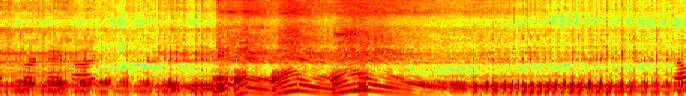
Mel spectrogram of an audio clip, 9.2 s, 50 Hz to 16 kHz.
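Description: A Stihl MS200T chainsaw with all-OEM, mostly new parts runs close and loud, its two-stroke engine revving up and down in a few sharp swells before settling back to a steady idle.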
